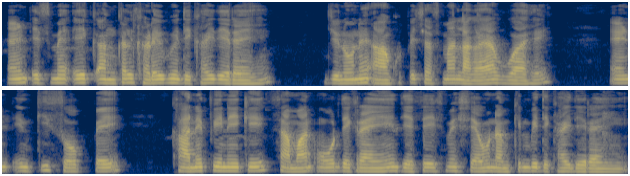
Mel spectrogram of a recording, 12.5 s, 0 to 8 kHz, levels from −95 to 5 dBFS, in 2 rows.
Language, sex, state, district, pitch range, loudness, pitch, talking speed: Hindi, male, Jharkhand, Jamtara, 120-135 Hz, -22 LUFS, 130 Hz, 170 wpm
